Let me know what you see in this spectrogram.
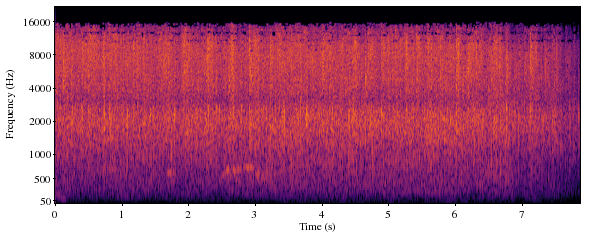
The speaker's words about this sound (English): And I figured the fellow in the last message had so much clapping that I needed a little clapping myself. I figured you'd enjoy that.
